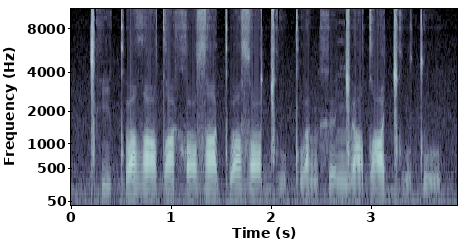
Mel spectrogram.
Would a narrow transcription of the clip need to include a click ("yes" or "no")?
yes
